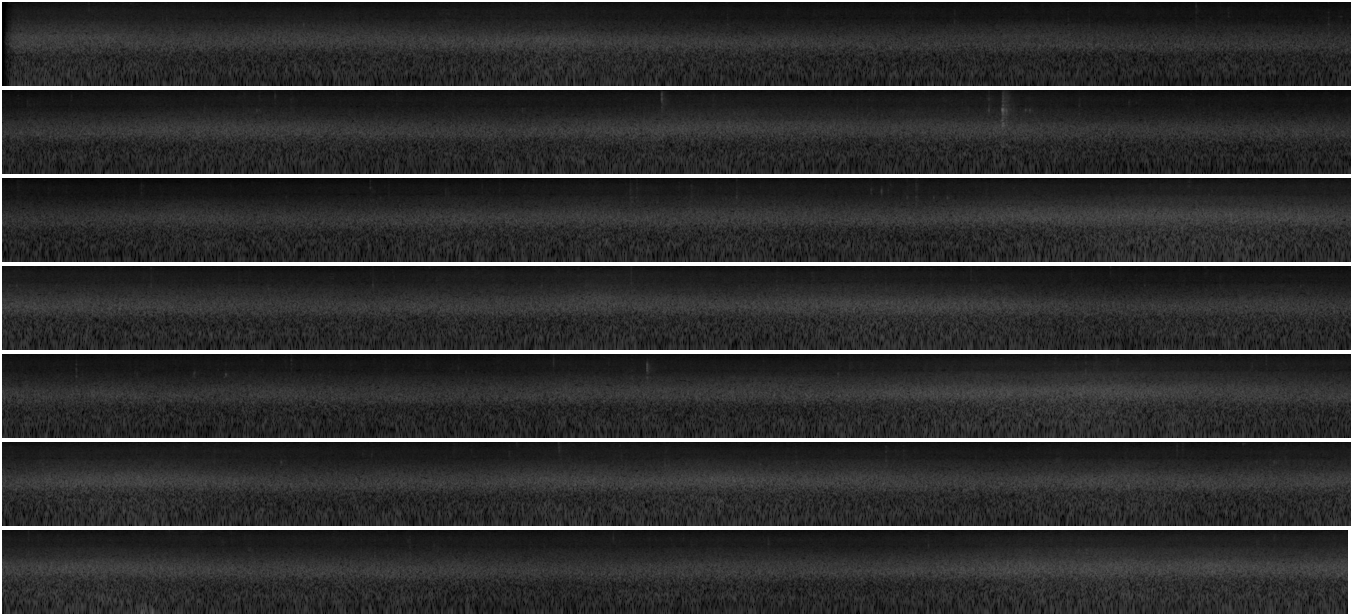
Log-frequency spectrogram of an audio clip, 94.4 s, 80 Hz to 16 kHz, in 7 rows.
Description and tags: Wind pine
This is an AB stereo recording of the strong wind in the branches of a pine tree. Signal flow: Schoeps MK2 -> SQN-IVs -> Edirol-R44
edirol-r44, forest, korcula, pine, schoeps-mk2, sqn-IVs, strong-wind, wind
